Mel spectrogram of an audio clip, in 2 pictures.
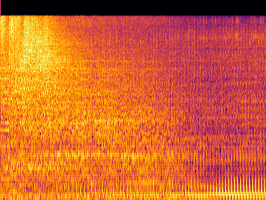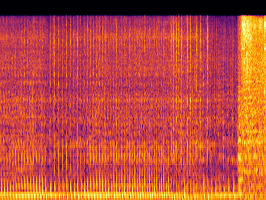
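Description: Motorcycle engine running as the bike is ridden, a steady fast low pulsing that grows louder about four seconds in, with fading background music at the start.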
